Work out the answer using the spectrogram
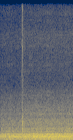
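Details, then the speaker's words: High-voltage high-frequency spark gap on a General welding machine after the points (platina) gap was adjusted: a steady, even buzz with no sputtering or dropouts shows the spark is jumping well. Normal HF spark gap discharge. "sudah pas settingannya jadi loncatan api nya sudah bagus ya guys"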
